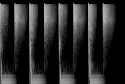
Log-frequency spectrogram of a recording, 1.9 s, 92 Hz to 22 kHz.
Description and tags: TR LOOP 0305
loop psy psy-trance psytrance trance goatrance goa-trance goa
goatrance, loop, psy, psy-trance, psytrance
